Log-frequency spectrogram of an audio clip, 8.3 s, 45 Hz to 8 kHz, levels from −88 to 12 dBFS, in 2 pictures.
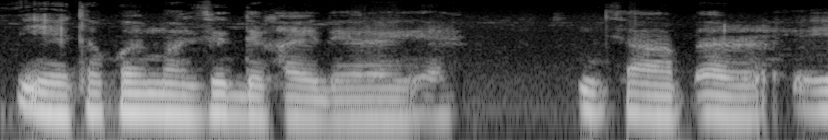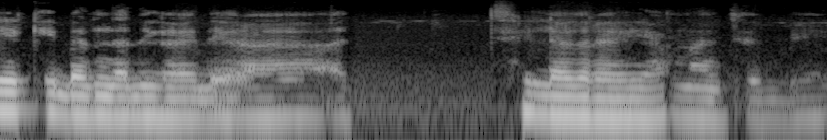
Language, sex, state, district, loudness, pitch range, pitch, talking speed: Hindi, male, Bihar, Patna, -19 LUFS, 105-125 Hz, 110 Hz, 165 wpm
